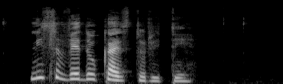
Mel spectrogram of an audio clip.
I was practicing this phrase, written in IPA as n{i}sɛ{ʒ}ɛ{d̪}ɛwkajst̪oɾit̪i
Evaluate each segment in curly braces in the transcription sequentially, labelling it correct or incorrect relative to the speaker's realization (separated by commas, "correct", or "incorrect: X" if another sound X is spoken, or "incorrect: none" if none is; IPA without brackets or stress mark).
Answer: correct, incorrect: v, correct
